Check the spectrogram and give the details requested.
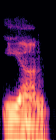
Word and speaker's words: Aeon: We have a beautiful patch called Eon. It's spelled AEON.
